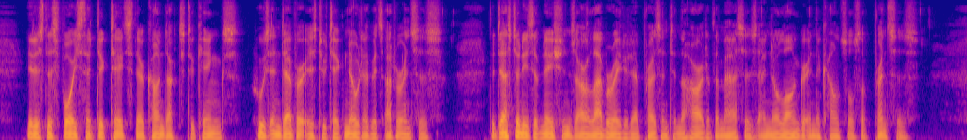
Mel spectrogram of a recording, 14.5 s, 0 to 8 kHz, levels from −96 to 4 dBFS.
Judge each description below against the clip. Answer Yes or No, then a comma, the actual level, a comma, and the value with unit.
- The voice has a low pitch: Yes, very low, 70 Hz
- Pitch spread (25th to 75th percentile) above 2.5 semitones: No, narrow, 1.7 semitones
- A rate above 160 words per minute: Yes, average, 170 wpm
